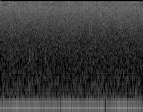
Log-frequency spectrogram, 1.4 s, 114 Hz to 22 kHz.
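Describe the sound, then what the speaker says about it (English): A Collins 75A-4 radio receiver with a suspected component fault puts out steady hissing static over a low, constant hum. The noise continues without a break. "There's definitely some quite a bit of static coming out of the radio at"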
